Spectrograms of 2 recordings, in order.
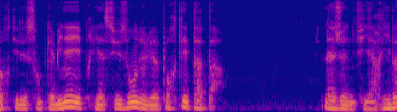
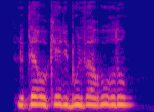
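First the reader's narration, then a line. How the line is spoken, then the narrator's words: Phonographist exclaiming. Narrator (French): s'écria le phonographiste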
